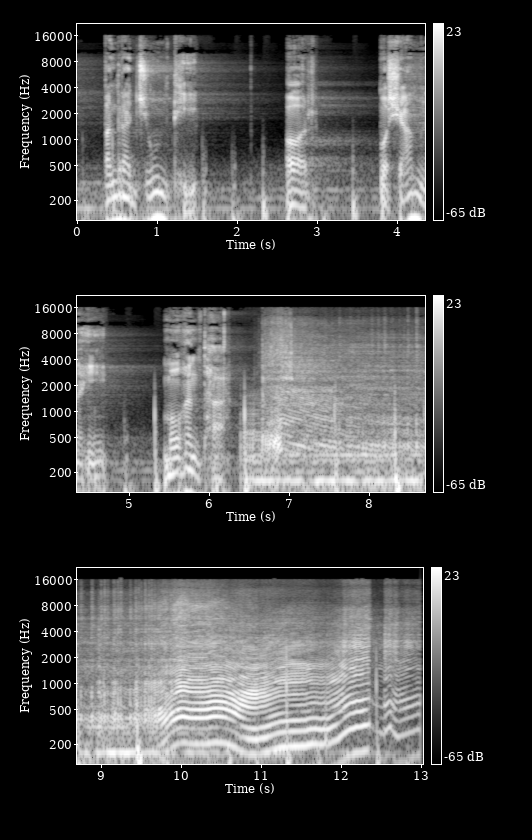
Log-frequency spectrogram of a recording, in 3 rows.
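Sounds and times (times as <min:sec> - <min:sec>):
speech: 0:00.5 - 0:01.8, 0:02.6 - 0:03.1, 0:03.8 - 0:04.9, 0:05.5 - 0:07.1
motorcycle engine idling and revving while pulling away with rider and passenger: 0:06.4 - 0:13.0.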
